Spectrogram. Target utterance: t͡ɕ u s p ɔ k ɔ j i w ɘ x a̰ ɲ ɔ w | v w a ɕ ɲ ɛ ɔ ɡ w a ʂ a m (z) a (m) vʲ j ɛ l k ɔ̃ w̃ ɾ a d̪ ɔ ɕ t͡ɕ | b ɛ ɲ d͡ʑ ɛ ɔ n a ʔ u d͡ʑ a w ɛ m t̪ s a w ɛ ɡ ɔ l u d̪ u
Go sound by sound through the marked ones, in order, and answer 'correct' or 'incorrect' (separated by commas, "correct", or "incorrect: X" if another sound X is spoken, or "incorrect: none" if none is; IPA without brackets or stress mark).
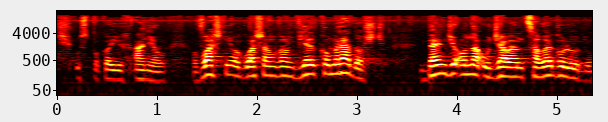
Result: incorrect: v, correct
